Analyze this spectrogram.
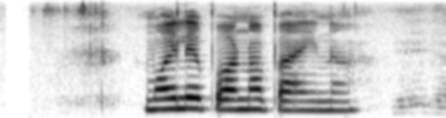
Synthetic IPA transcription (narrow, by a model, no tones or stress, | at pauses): mʌjlepʌrnʌpajnʌ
